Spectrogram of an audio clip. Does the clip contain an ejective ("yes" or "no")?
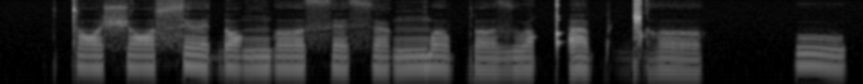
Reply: yes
